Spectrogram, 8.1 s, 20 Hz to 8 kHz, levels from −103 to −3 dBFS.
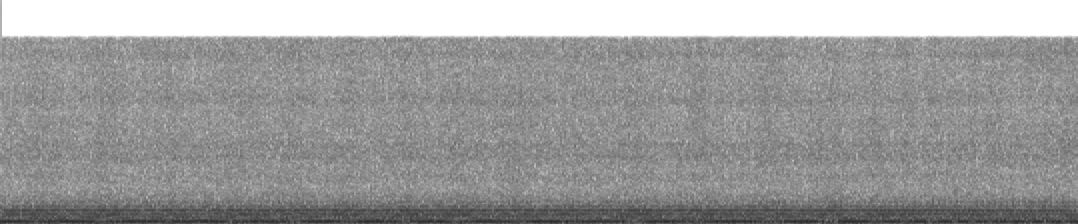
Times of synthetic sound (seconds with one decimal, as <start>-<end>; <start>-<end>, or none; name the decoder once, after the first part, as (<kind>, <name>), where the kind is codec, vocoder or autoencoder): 1.4-3.3 (vocoder, BigVGAN v2)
